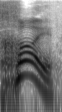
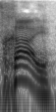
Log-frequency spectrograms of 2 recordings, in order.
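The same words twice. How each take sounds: First: The syllable has its pausal vowel. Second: The syllable has its ordinary mid-verse vowel. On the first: The name is at the end of a verse. "Whenever it appears at the end of a pasuk" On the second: The name is in the middle of a verse. "Every single time the name appears in the middle of a pasuk"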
